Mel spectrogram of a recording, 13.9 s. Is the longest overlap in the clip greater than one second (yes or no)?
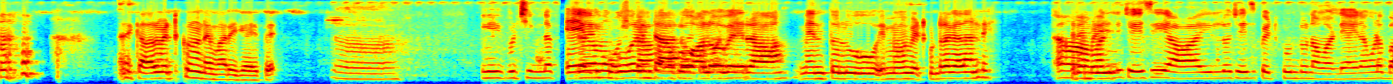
yes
